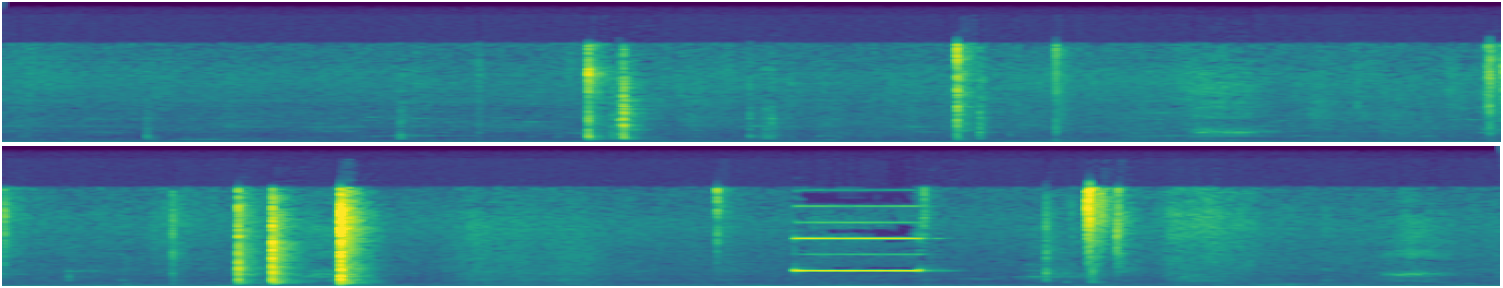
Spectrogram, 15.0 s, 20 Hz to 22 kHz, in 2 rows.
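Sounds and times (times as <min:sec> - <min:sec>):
multimeter continuity beep: 0:11.4 - 0:12.3.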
